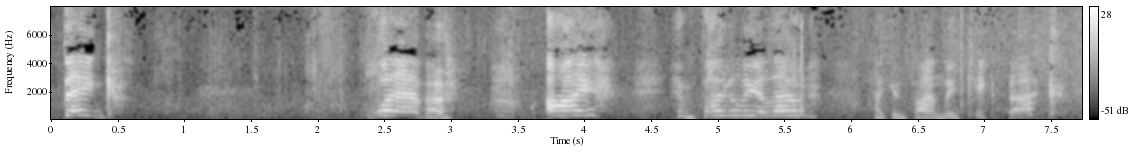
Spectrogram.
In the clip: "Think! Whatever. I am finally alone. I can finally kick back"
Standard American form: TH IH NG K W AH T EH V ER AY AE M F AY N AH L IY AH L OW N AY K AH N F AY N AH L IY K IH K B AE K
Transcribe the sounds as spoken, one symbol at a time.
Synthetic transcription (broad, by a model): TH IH NG K W AH T EH V ER AY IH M F AY N L IY AH L OW N AY K AH N F AY N L IY K IH K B AE K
